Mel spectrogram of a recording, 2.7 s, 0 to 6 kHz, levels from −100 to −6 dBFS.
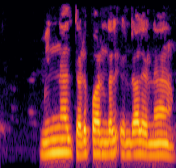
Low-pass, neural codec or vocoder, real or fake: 5.4 kHz; none; real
